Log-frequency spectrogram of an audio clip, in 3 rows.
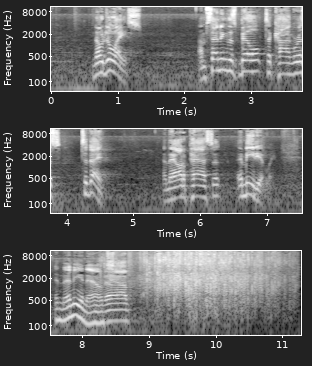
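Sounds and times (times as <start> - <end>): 
speech: 0.7 - 1.4, 2.2 - 4.7, 5.5 - 9.0
staged applause at a White House Rose Garden event: 8.3 - 11.2.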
